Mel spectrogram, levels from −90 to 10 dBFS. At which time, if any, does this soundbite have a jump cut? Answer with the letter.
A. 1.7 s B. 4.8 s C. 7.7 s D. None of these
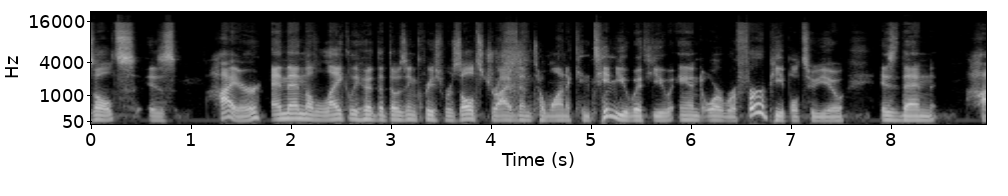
A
